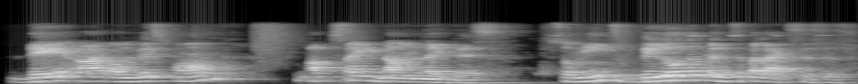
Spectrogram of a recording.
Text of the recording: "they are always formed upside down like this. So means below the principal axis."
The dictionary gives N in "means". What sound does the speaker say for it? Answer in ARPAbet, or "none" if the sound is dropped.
N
